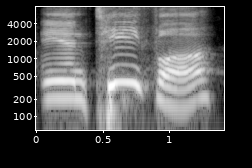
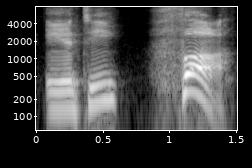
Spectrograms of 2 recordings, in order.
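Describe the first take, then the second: First: The stress falls on the middle syllable, 'ti'. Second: The stress falls on the first part, 'anti'. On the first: It hides that the name means against fascism. The speaker calls it wrong. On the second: The name means against fascism. The speaker calls it right.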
